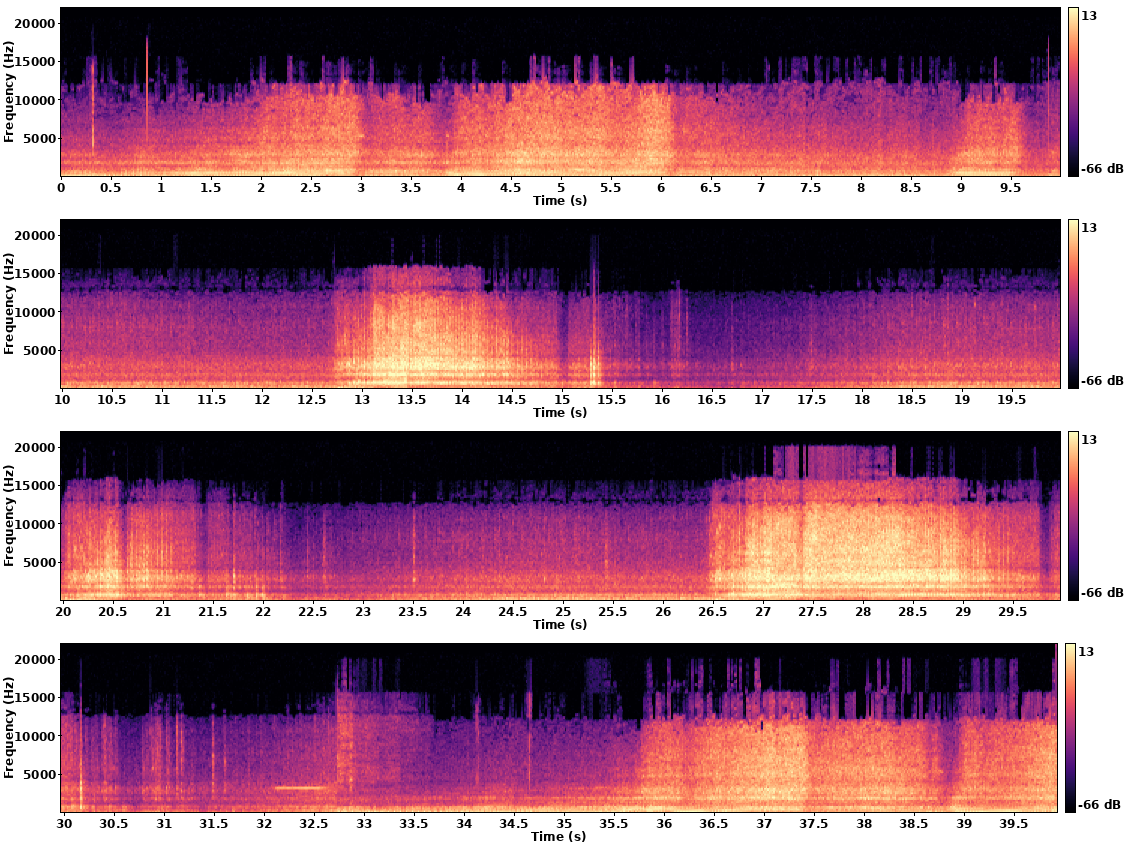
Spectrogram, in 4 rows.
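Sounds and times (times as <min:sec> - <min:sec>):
car engine revving: 0:00.0 - 0:16.3, 0:19.9 - 0:22.2, 0:26.2 - 0:31.5, 0:32.6 - 0:39.9.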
